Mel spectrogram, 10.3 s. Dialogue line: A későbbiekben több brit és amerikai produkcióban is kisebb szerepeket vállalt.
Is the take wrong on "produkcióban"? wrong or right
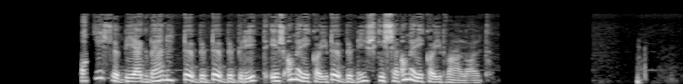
wrong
